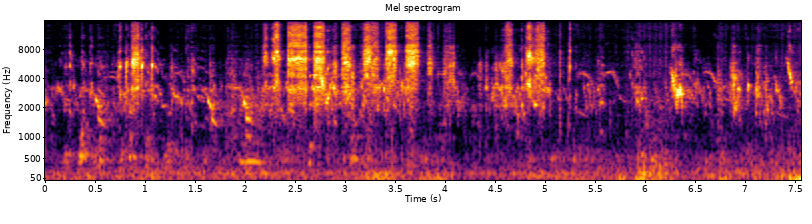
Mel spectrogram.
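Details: Budgerigars from a breeding pair in a colony chattering: dense, rapid twittering and warbled squiggles, with loud broadband bursts clustered around the middle and toward the end.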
